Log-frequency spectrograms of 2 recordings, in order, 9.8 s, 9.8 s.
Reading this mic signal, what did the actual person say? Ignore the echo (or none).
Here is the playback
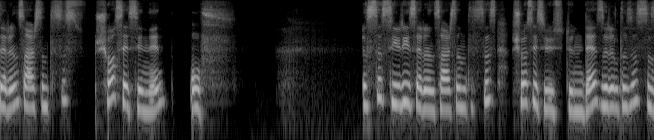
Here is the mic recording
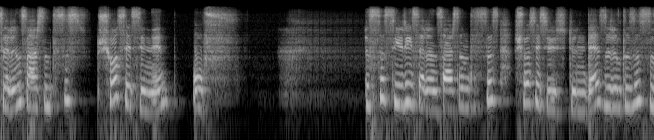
none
